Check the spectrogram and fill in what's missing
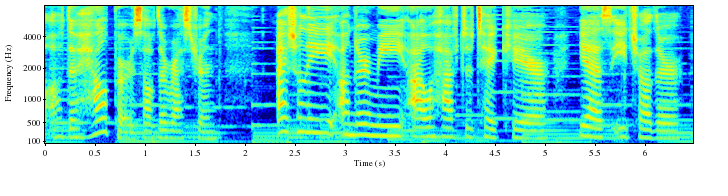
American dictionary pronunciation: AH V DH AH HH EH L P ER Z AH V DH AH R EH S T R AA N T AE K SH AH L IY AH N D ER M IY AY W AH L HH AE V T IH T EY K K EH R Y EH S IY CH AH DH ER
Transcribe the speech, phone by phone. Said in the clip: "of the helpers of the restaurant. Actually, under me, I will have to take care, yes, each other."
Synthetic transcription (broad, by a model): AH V DH AH HH EH L P ER Z AH V DH AH R EH S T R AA N T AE K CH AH L IY AH N D ER M IY AY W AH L HH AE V T IH T EY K K EH R Y EH S IY CH AH DH ER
